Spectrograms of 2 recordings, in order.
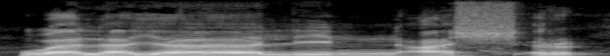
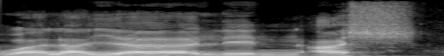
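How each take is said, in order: First: The sh is finished before a separate r. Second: The final r is not sounded at all. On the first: The speaker calls it right. "Selesaikan makhraj dan juga sifat shin dulu" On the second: The speaker calls it wrong. "Tak bunyi ra langsung, salah"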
